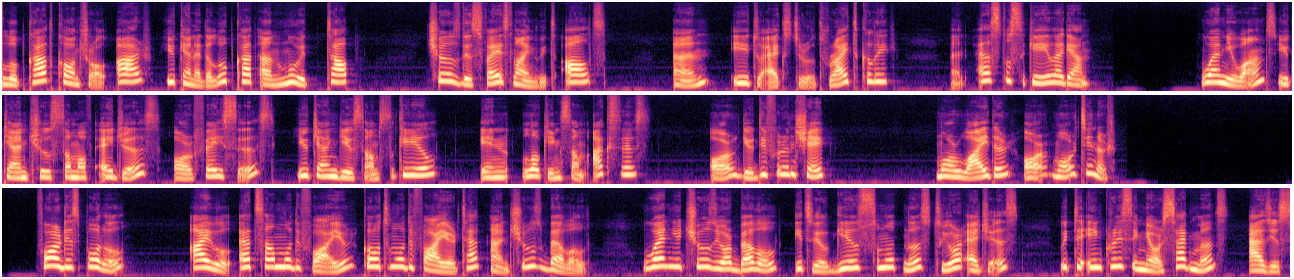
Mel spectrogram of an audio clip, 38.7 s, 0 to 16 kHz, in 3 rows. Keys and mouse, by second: 2.9 click, 3.6 3, 6.8 e, 8.9 s, 11.0 middle click, 11.3 click, 11.3 z, 11.8 click, 13.2 3, 13.8 alt+click, 15.0 s, 15.4 z, 17.6 click, 18.6 Tab, 19.8 alt+s, 23.1 click, 23.4 click, 24.0 Tab, 24.2 click, 24.4 click, 24.8 s, 25.0 shift+z, 25.7 click, 29.5-32.2 drag, 37.5 click, 38.3 click.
